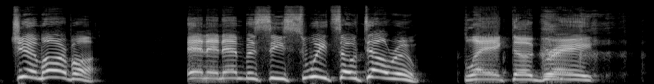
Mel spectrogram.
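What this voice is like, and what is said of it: Imitates a sports announcer's voice. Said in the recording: “his Gus Johnson impersonation ... I got to bust into the Gus ... Let me get into the Gus.”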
